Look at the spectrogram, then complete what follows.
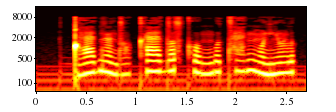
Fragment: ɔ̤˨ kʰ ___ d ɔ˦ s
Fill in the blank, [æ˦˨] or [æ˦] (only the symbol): æ˦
